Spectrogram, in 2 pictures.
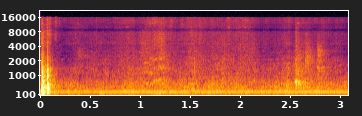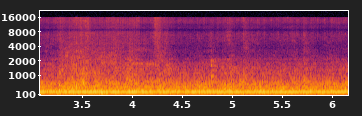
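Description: Quiet room tone with a steady low electrical hum, and one sharp knock at the very start.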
